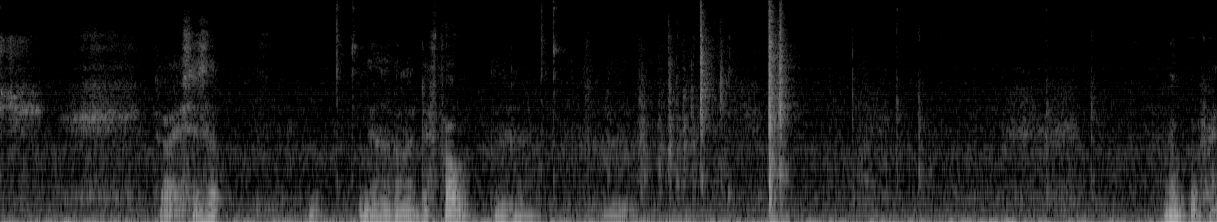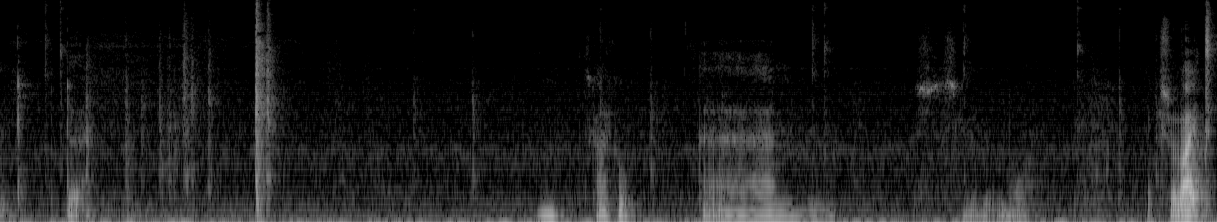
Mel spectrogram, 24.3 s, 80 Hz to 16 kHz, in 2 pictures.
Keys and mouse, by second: 0.0-3.4 drag, 3.6-7.0 drag, 7.0 0, 14.1 0, 22.3 middle click, 22.6-23.8 middle drag.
